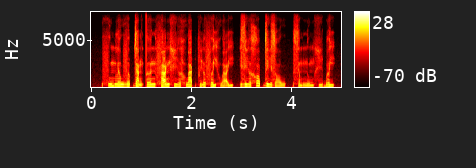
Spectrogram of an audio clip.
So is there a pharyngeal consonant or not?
no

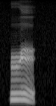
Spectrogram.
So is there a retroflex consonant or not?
yes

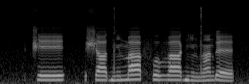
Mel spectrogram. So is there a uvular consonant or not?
no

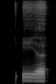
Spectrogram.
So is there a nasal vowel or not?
no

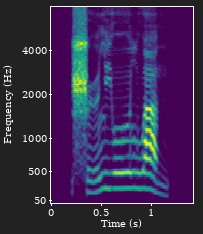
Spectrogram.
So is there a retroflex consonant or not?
yes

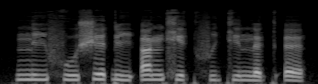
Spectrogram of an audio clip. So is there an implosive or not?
yes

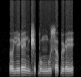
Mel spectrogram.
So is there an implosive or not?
yes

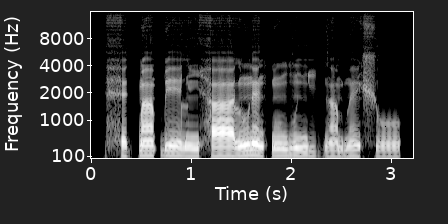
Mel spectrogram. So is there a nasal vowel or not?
yes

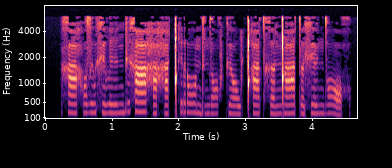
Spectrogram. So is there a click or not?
yes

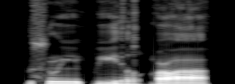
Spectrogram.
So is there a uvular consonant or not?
yes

